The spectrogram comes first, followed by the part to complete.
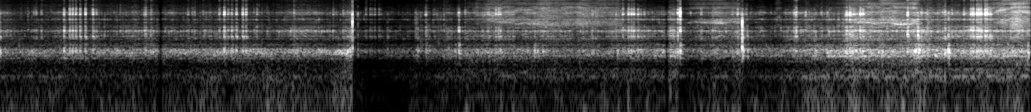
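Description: A squeaky pedal on a fixed-gear bicycle squeaks over and over as it is ridden, over a rumble of road and wind. The squeaking drops off briefly a few seconds in, then comes back and builds, with a few sharp clicks in the second half.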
